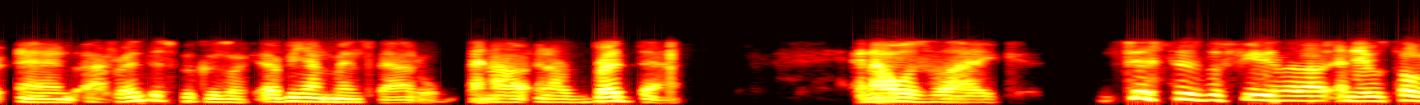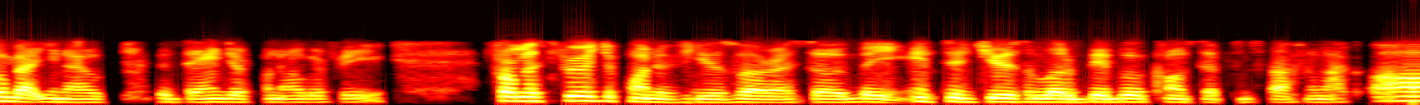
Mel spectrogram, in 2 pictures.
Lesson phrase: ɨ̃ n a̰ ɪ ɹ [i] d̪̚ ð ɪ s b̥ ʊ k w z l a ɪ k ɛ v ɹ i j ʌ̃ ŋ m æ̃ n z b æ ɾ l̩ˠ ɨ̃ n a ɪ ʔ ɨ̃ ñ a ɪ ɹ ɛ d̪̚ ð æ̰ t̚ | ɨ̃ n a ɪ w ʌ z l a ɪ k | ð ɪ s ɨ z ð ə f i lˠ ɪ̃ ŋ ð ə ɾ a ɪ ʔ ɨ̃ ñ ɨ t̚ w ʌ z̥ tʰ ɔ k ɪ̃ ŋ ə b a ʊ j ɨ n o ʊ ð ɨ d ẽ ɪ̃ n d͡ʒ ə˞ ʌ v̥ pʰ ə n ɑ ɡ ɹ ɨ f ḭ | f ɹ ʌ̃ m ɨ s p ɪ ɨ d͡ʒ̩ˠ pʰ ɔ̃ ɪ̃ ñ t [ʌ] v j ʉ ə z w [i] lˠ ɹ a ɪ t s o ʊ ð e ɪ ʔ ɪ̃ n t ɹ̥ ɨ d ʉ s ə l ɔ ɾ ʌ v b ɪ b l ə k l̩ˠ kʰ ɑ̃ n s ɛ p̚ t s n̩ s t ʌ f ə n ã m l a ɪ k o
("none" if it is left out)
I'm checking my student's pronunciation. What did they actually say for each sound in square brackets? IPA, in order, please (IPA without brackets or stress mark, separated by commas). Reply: ɛ, ʌ, ɛ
